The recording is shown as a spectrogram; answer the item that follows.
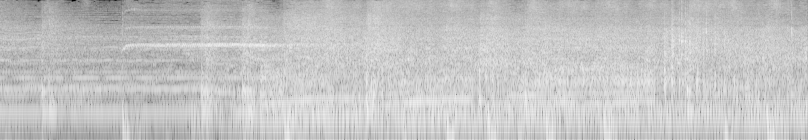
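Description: Music at first. From about a second and a half in, a rally car's engine comes in, revving hard on a gravel stage, with sharp cracks and tyre and gravel noise, and the music carries on underneath.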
